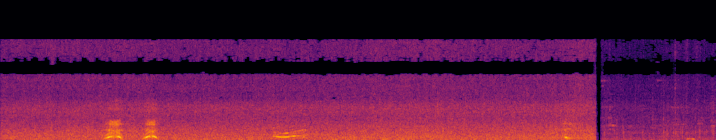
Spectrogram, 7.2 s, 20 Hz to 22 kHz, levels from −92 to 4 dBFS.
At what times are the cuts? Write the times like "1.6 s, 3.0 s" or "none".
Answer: 6.0 s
